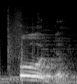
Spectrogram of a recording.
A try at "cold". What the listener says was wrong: Le L, faut le prononcer. Cold.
